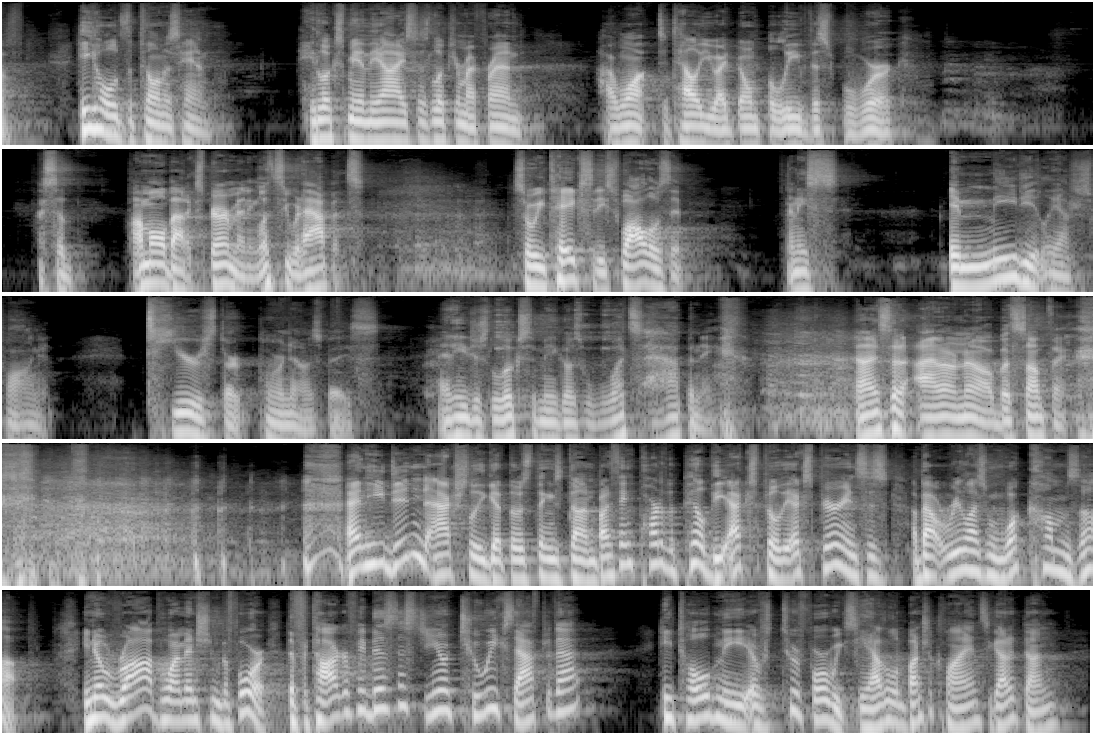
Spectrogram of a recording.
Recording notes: from the stage of Mindvalley’s A-Fest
